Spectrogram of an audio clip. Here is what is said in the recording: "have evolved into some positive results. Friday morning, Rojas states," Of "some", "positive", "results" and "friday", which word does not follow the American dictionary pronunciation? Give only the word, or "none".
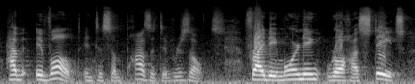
none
